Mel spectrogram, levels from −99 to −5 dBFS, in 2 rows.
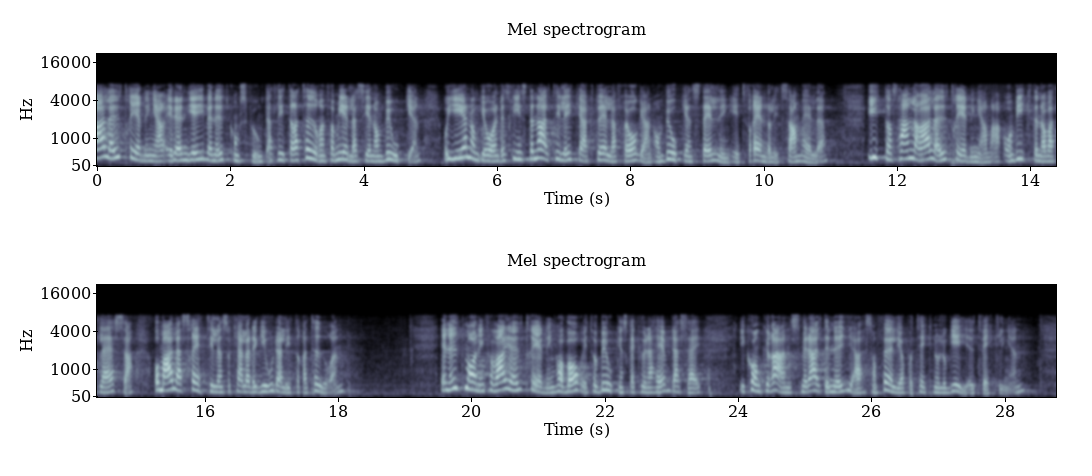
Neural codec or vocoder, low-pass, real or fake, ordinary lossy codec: none; 7.2 kHz; real; none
